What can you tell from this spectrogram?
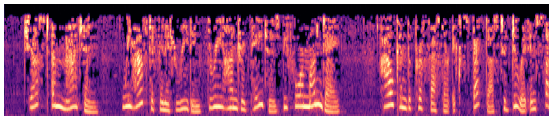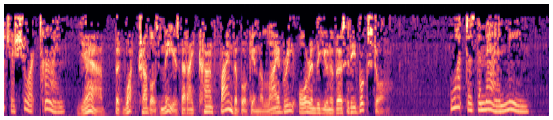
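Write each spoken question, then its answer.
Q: What does the man mean?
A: He is more worried that he can't find the book, in the library or the bookstore, than about the amount of reading.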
